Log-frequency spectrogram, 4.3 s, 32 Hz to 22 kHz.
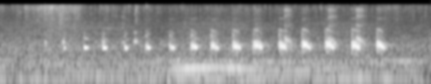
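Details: Courting Japanese common toad, recorded in March 2023: a steady series of about fourteen short, hollow clucking notes, roughly four per second, growing louder toward the end over a faint background hum.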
